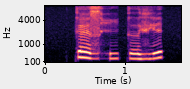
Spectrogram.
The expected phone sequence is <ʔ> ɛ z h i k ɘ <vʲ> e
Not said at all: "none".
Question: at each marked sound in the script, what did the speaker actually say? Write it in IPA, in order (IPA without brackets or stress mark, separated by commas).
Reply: k, vʲ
